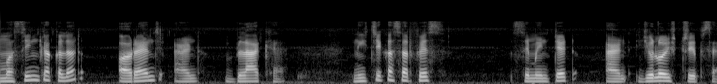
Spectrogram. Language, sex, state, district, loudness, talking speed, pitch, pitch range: Hindi, male, Bihar, Patna, -20 LUFS, 125 wpm, 145 Hz, 130-175 Hz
